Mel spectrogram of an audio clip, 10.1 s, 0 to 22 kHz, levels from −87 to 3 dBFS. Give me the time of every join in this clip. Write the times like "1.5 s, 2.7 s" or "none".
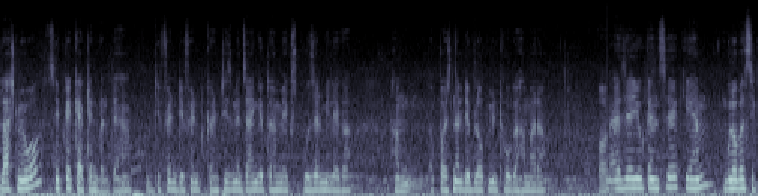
2.0 s, 8.0 s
